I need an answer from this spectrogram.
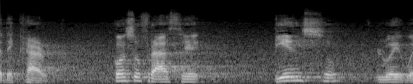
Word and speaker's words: Descartes: este progresismo estaría René de Carl se escribe Descartes pero se pronuncia de Card con su frase pienso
